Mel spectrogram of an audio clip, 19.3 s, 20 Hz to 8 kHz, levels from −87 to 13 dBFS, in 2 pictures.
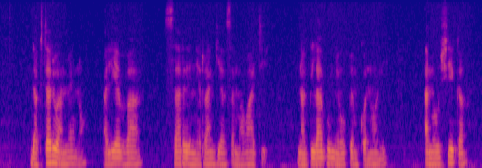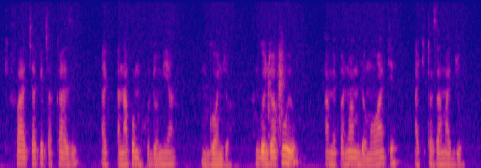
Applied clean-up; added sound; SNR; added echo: none; none; none; none.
